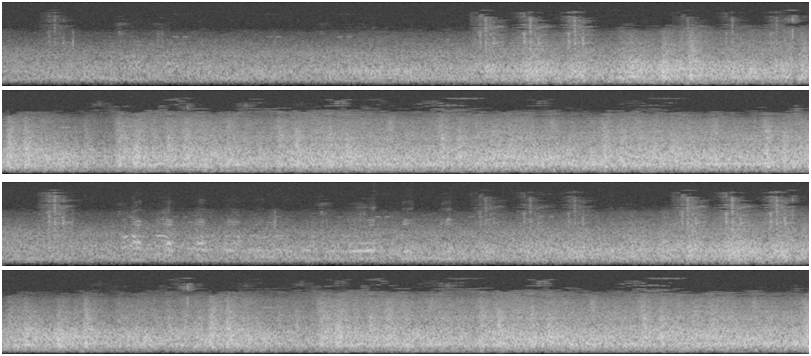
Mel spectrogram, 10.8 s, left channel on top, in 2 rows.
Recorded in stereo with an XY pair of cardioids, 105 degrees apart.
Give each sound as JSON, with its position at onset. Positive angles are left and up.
{"t": 0.8, "sound": "laughter", "azimuth_deg": -65, "distance_m": 4.0}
